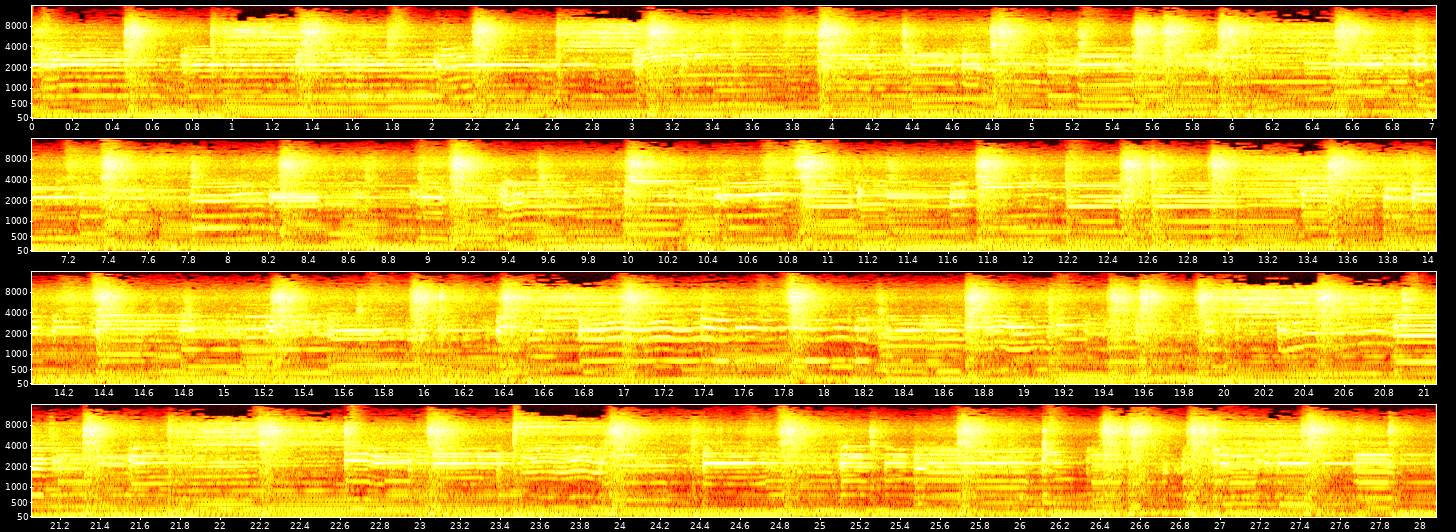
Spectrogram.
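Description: Live rock band playing: electric guitars, electric bass and drum kit with a steady beat, and a lead line with bending, wavering notes.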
